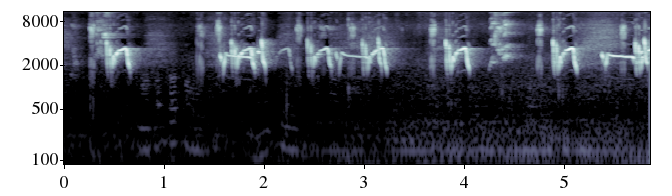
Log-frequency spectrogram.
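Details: Singing bar-winged prinia delivers repeated high, sharp chip clusters and a drawn-out thin whistle, phrase after phrase with little pause; a low murmur sits faintly underneath.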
